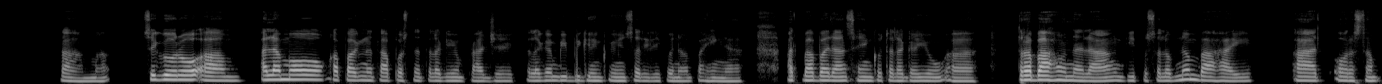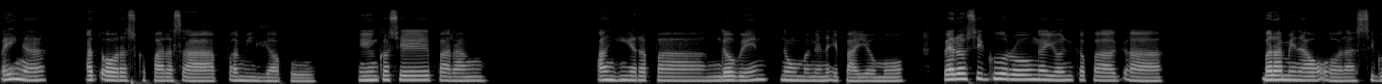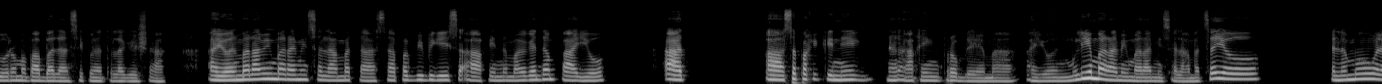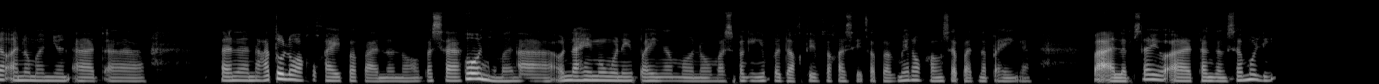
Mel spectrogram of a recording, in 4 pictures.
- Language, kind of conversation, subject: Filipino, advice, Paano ko mababalanse ang trabaho at oras ng pahinga?
- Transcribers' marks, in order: tapping; other background noise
